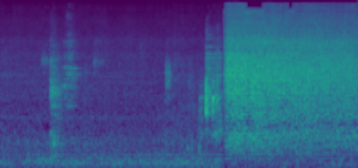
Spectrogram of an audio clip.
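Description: Water heating in a pan for cooking oats: after a few soft clinks and quiet moments, a loud, steady broadband hiss of steam and bubbling starts abruptly and carries on unbroken, close by and with no speech.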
